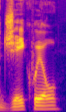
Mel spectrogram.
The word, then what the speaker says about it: JQL: Um, the jQuil, this is how I pronounce JQL or Jira query language.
